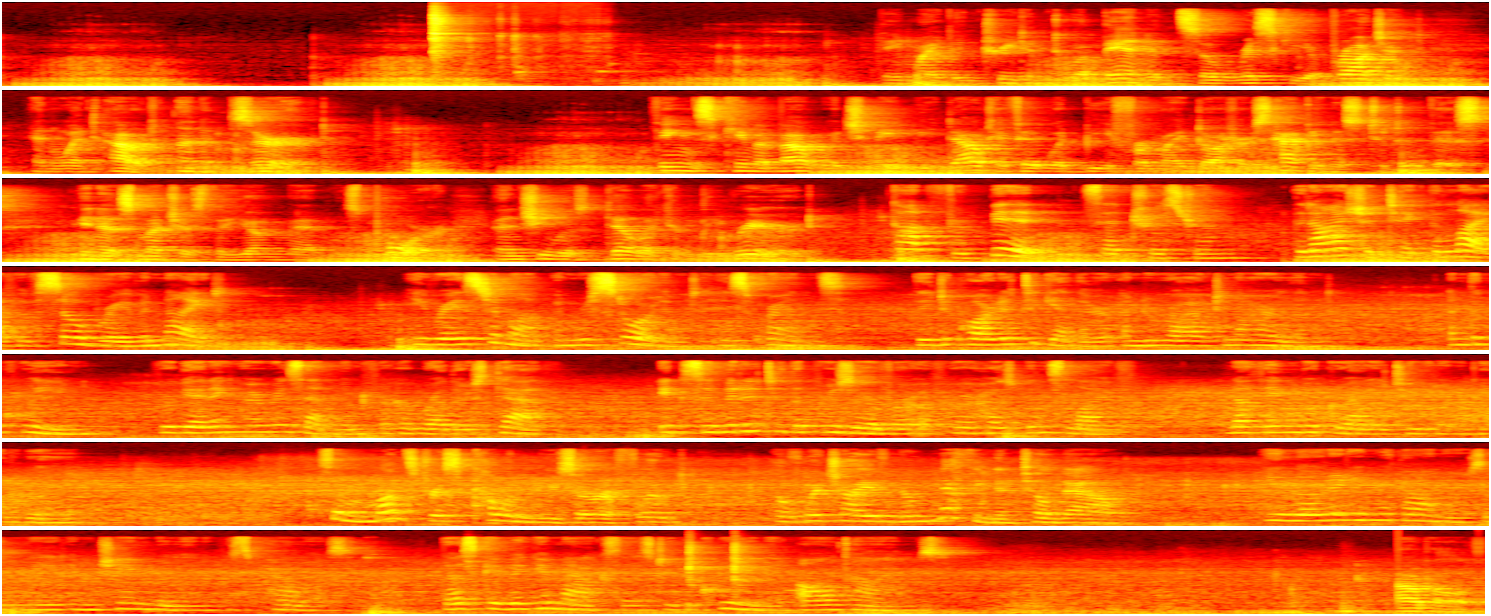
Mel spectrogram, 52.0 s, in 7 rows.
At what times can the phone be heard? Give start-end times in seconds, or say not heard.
2.1-3.1, 47.9-48.7.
